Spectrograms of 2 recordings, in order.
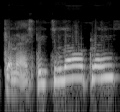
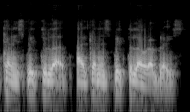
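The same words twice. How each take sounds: First: CAN I SPEAK TO LAURA, PLEASE climbing high to the end; rising question tone. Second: CAN I SPEAK TO LAURA, PLEASE low and falling, no question lift; wrong question tone. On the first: Teacher models a phone request, rising question tone. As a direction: lift PLEASE right up as a polite question. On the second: Teacher shows the captain's listener's problem, wrong falling tone. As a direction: drop PLEASE low as if it were a statement. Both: Shown as a demonstration. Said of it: "he didn't say, uh, the question in the right tone".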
